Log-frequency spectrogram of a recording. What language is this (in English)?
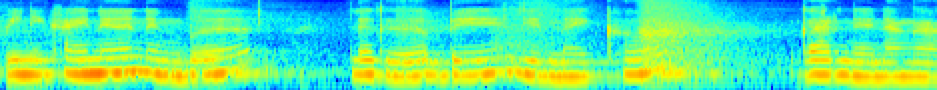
Bodo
